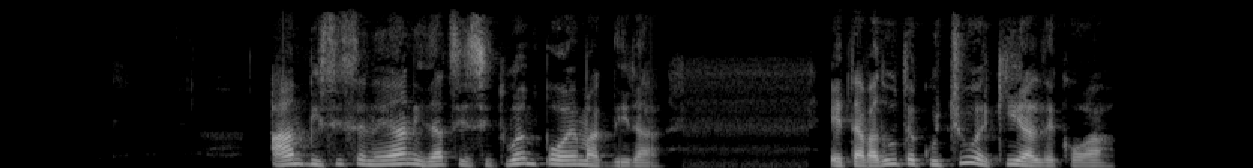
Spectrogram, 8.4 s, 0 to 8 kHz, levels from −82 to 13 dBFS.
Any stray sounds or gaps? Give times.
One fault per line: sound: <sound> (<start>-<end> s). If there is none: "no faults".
no faults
